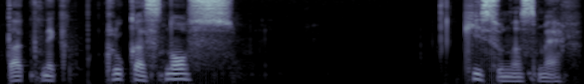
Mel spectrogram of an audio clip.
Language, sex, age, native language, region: Slovenian, female, 30-49, Slovenian, Central Slovenia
